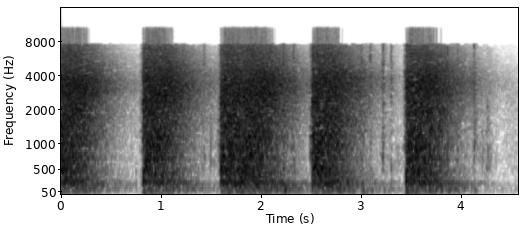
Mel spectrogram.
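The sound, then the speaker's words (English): Gunshots ricocheting off rocks in a radio drama shootout: five loud, sharp cracks in a steady sequence, each trailing off in a long ringing decay. “But we can sure make it too hot for him to stay there. We'll skip slugs off the sides of those rocks.”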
